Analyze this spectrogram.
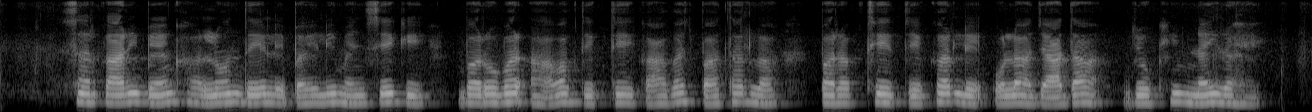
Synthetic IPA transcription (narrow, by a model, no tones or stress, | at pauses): səɾkaːɾibɛ̃ːŋkɦəloːnd̪elepɛɦliməɪnseki | bəɾoːbəɾaːʋəkd̪ekʰt̪ekaːɡəd͡ʒpaːt̪ʰəɾla | pəɾək̚t̪ʰet̪eːkəɾleoːlad͡ʒaːd̪a | d͡ʒoːkʰimnəĩɾəɦe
